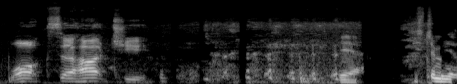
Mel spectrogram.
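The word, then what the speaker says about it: Waxahachie: I love wax AE or as they pronounce it walk aahi yeah there too many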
